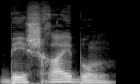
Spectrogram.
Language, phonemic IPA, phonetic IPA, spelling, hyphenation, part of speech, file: German, /bəˈʃʁaɪ̯bʊŋ/, [bəˈʃʁaɪ̯bʊŋ], Beschreibung, Be‧schrei‧bung, noun, De-Beschreibung.ogg
- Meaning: description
